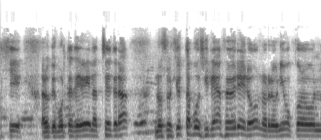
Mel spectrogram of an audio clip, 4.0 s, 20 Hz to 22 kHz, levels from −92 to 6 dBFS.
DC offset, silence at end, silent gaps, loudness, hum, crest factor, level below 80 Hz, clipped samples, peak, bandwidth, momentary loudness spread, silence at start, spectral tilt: under 0.1%; 0 s; none; -17 LUFS; none; 16 dB; -60 dBFS; under 0.1%; 0 dBFS; 9.8 kHz; 5 LU; 0 s; -3 dB/octave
